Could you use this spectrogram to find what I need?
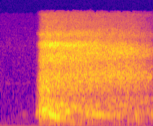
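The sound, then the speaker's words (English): A slow inhale drawn in through the nose, as in a breathing exercise: a soft, airy rush of breath starts abruptly after a short silence, then holds steady and fades slightly as it continues alone. “You're going to inhale slowly through the nose, slowly drawing the air down, directing it in behind the belly button.”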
